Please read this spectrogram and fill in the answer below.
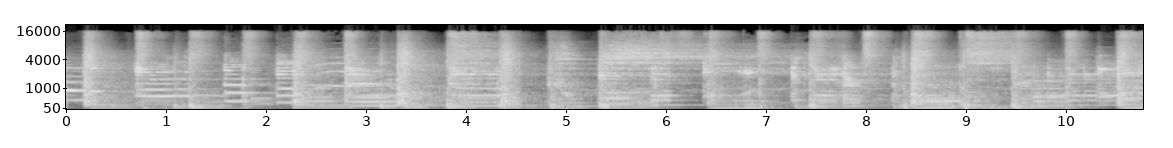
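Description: Live band playing an instrumental passage: a drum kit keeps a steady beat under double bass and plucked guitar-family strings.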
